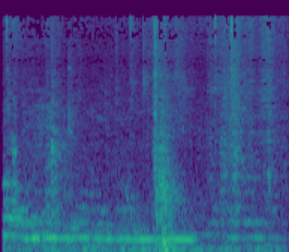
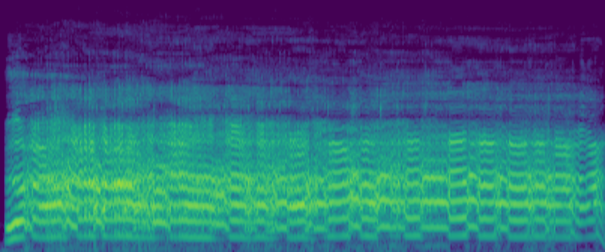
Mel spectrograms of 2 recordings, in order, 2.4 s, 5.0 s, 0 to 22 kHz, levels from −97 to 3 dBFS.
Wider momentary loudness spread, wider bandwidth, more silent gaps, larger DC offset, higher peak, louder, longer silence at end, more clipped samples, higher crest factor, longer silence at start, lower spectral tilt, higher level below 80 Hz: first, 7 LU vs 4 LU; first, 17 kHz vs 8 kHz; neither; neither; second, -20 dBFS vs -2 dBFS; second, -39 LUFS vs -18 LUFS; about the same, 0 s vs 0 s; neither; about the same, 20 dB vs 16 dB; about the same, 0 s vs 0.05 s; first, -4.5 dB/octave vs -3 dB/octave; first, -48 dBFS vs -64 dBFS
